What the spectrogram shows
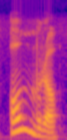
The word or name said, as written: hombro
